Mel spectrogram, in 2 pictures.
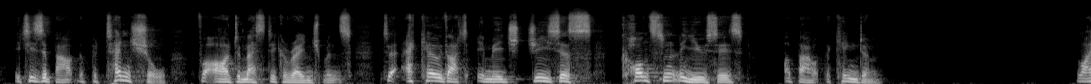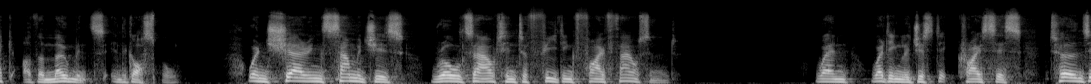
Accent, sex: British, male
